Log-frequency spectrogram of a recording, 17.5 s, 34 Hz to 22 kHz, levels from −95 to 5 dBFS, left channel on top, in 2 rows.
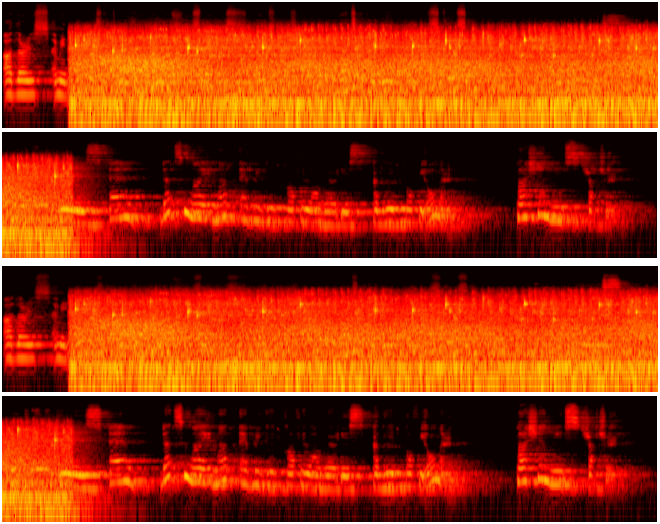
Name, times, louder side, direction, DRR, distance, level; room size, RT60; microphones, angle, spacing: voice 1, 0.0-3.8 4.4-5.2 5.7-6.3, left 3 dB, 90° left, 8 dB, 1.7 m, -45 dB
sound 1, 0.9-9.7, left 2 dB, 15° left, 0.8 m, -32 dB
Bowed string instrument, 1.6-7.8, left 6 dB, 55° left, 3.3 m, -49 dB
voice 2, 7.5-8.2 8.9-10.6 10.9-14.8 15.6-17.0, right 1 dB, 35° right, -5 dB, 2.9 m, -43 dB
27.0 x 19.5 x 6.9 m, 1.3 s
head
